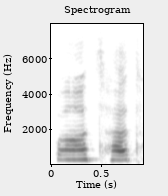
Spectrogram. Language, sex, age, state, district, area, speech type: Kashmiri, male, 18-30, Jammu and Kashmir, Budgam, rural, spontaneous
